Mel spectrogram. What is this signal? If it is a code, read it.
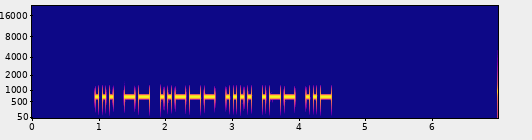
Morse code, heard as a keyed tone, about 22 wpm, 700 Hz. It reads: SM2HWU
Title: DXCC-100 Call Signs - 6 Characters - 22wpm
